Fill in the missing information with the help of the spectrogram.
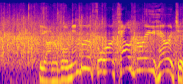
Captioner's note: some Applause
